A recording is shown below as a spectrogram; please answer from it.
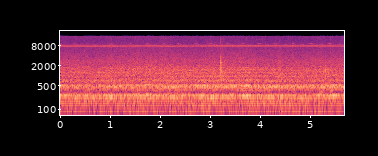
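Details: A captured swarm of honeybees on a farm in summer, getting used to their new home, making a continuous droning hum of many wings, with one brief click partway through.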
